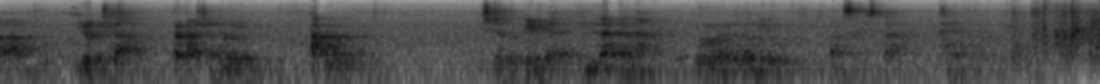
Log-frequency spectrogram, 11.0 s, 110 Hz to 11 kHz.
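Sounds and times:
audience applause: 10.2 - 11.0.

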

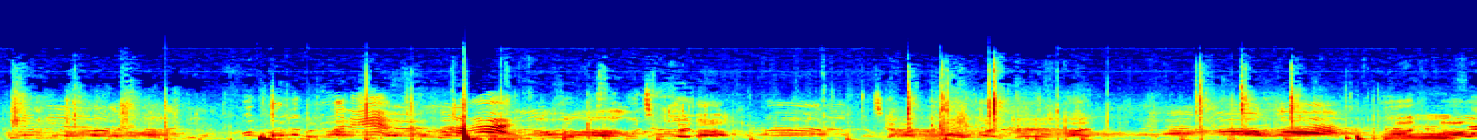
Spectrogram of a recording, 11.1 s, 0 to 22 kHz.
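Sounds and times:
children talking and calling out: 0.0 - 11.0
sharp knocks: 1.8 - 5.8, 8.9 - 10.5.

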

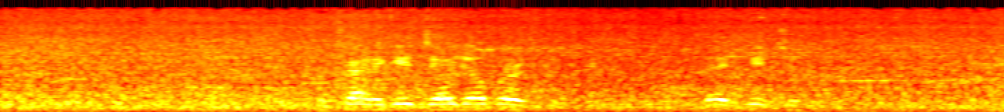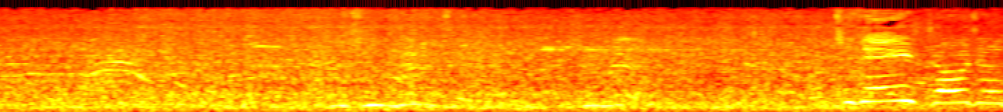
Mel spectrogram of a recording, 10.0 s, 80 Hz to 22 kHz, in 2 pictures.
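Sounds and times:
waves breaking and churning: 0.0 - 10.0.

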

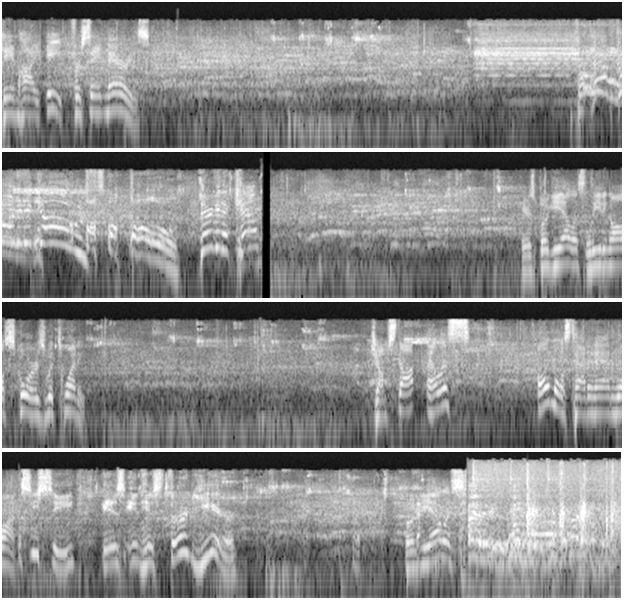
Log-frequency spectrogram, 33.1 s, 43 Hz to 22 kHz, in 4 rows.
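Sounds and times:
sneaker squeaks: 3.4 - 6.4, 13.4 - 15.2, 17.2 - 22.4, 27.7 - 30.5
arena horn buzzing: 6.3 - 7.8.

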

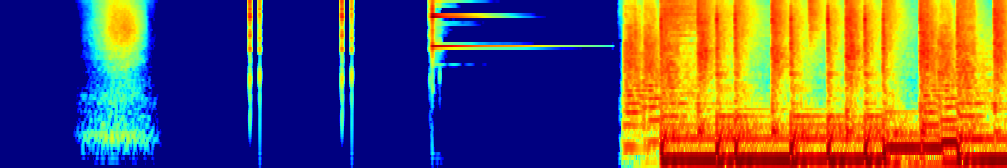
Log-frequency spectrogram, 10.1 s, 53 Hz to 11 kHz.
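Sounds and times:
notification bell ding: 4.3 - 5.9.

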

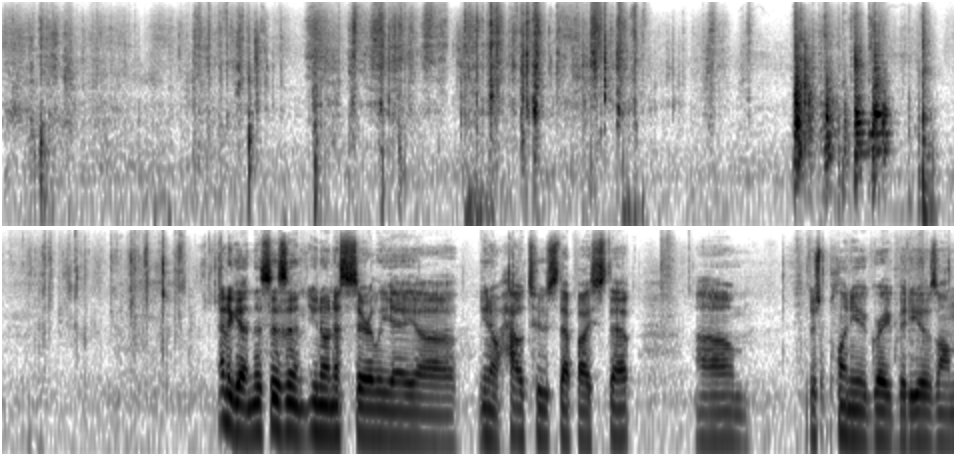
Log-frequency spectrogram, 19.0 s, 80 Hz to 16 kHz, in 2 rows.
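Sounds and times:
plastic wrap crinkling: 9.7 - 11.9.

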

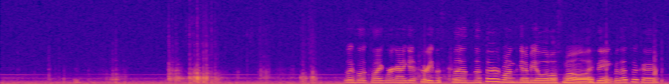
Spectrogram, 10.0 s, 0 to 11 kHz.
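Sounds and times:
faint high whine: 0.0 - 10.0
steady low hum: 0.0 - 10.0
rustling clatter of foil pans: 2.5 - 4.8.

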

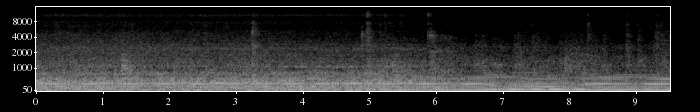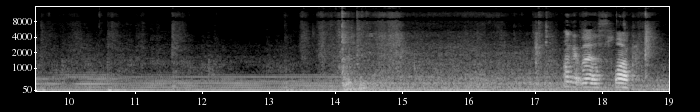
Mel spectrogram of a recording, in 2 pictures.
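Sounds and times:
elevator doors sliding open: 0.0 - 10.4, 13.4 - 19.0
elevator low hum: 0.0 - 19.0.

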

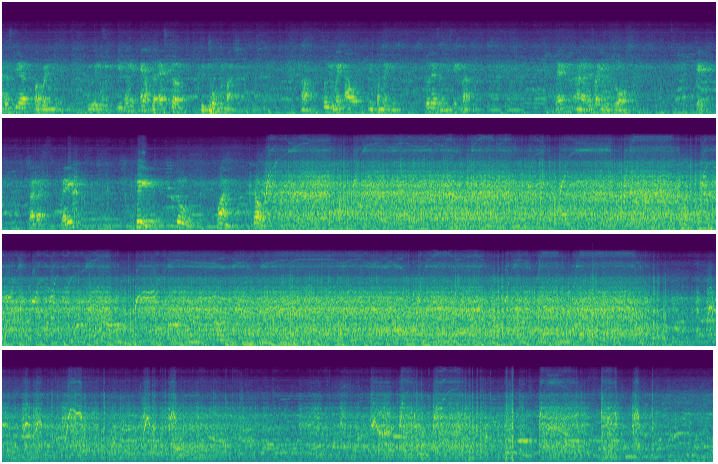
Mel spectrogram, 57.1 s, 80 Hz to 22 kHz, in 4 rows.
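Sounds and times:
rc car motor and rattling chassis: 19.5 - 47.8, 48.8 - 55.7.

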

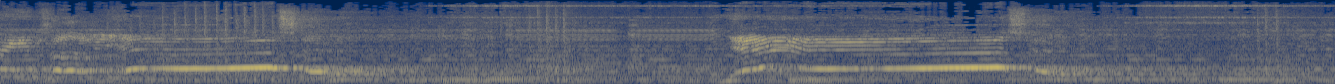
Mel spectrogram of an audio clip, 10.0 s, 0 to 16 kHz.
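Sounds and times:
live band playing slow song: 0.0 - 10.0
man singing high held note: 5.4 - 8.3.

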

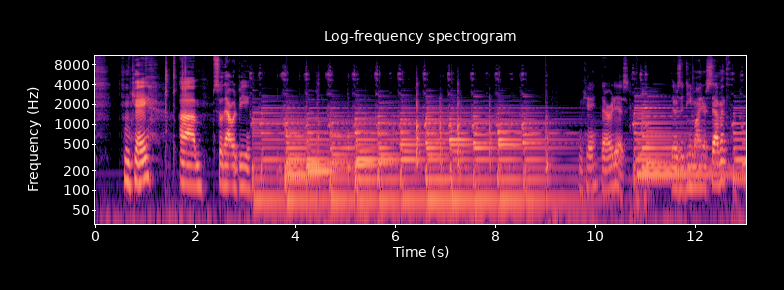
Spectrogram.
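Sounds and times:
keyboard chords: 3.0 - 13.0.

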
